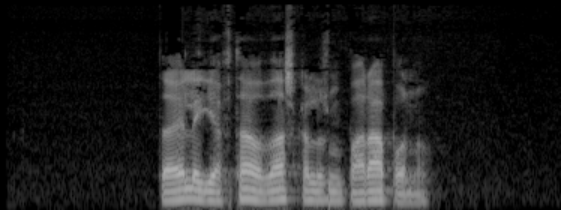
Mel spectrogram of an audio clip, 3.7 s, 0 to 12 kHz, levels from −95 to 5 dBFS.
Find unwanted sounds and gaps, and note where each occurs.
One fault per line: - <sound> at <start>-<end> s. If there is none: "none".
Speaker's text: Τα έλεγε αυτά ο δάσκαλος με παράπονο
none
